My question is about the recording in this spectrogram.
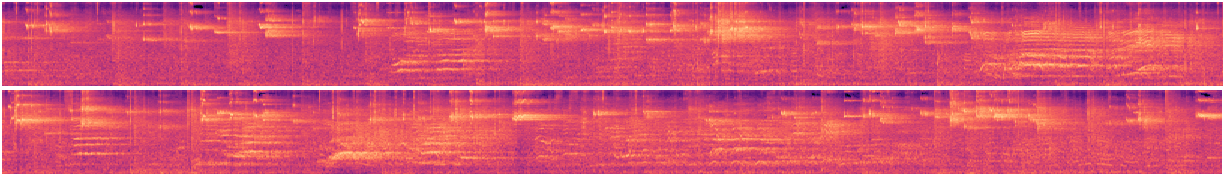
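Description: Basketball bouncing on a hardwood court in a large indoor hall, with players' voices calling out. Short high squeaks come throughout, from shoes on the floor.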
